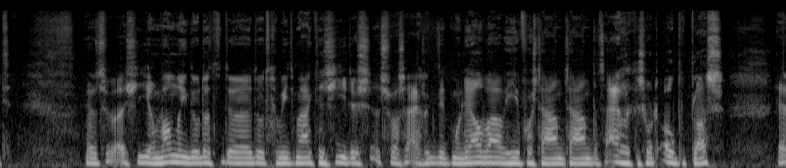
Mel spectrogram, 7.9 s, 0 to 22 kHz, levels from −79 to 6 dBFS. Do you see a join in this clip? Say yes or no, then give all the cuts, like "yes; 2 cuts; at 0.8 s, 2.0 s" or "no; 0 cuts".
yes; 1 cut; at 5.7 s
